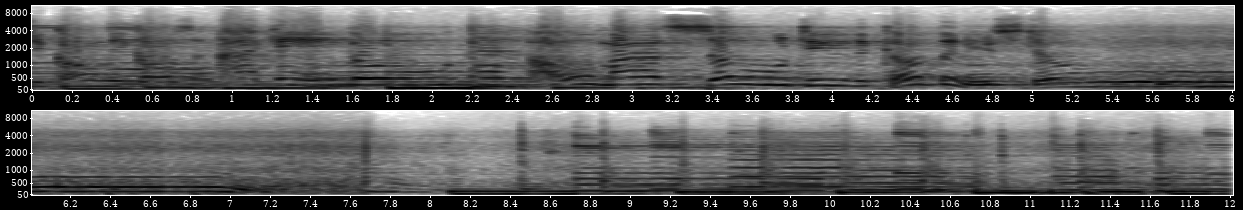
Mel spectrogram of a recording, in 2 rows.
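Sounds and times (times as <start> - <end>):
constant hiss: 0.0 - 12.0.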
